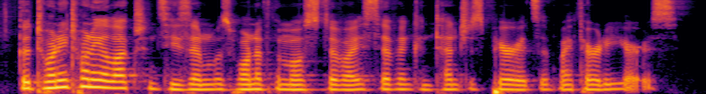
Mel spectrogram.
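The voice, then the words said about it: Hoarse, strained voice. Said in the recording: “I lost my voice, so I apologize.”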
